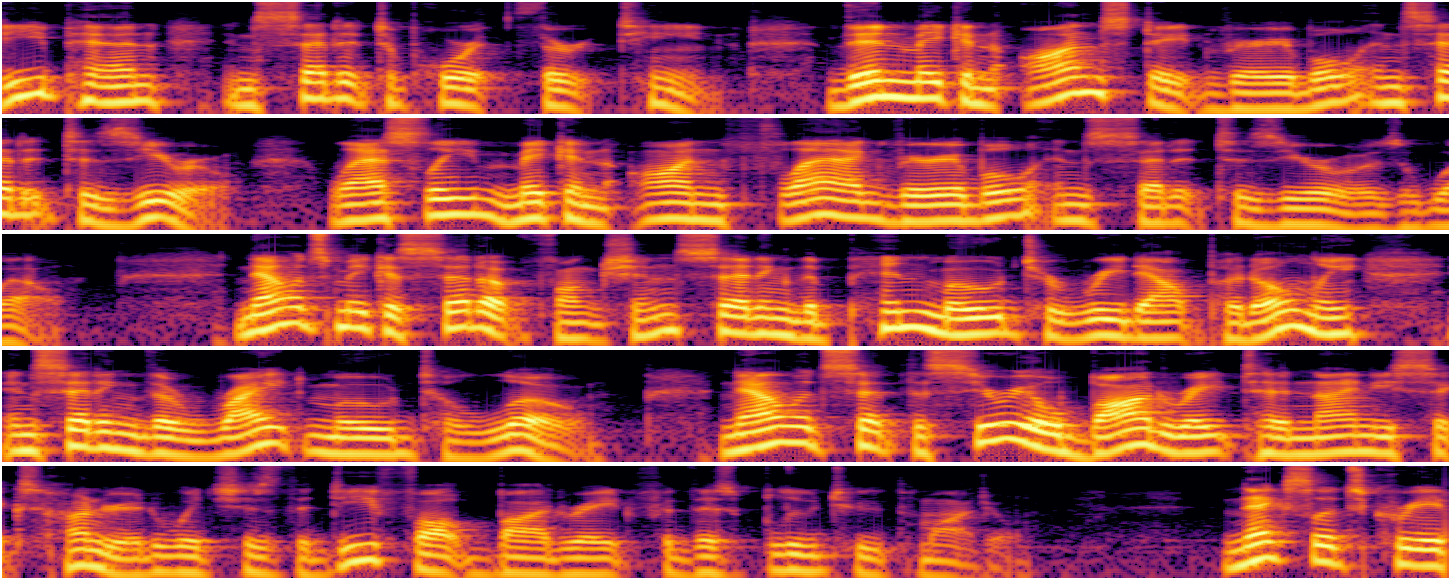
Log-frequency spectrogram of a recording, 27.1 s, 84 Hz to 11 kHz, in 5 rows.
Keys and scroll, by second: 1.1-7.5 typing, 8.6-9.6 typing, 11.8-22.5 typing, 23.6 Down, 25.2-27.1 typing.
